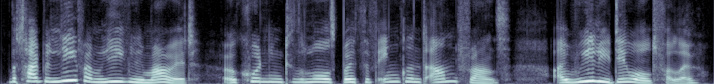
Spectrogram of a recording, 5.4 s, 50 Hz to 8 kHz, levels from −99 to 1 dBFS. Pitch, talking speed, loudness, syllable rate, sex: 280 Hz, 225 wpm, -17 LUFS, 6.7 syllables/s, female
